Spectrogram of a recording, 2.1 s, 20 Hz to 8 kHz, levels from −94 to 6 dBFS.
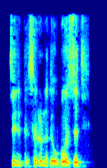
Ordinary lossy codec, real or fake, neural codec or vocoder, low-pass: MP3, 48 kbps; fake; codec, 16 kHz, 4 kbps, X-Codec, HuBERT features, trained on balanced general audio; 7.2 kHz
